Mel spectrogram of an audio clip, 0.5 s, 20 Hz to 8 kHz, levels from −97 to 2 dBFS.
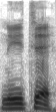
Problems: constant background noise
